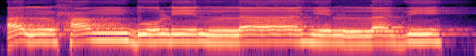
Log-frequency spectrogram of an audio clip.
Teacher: kita tidak memanjangkan huruf mim ini jadi langsung kedal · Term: izhar syafawi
